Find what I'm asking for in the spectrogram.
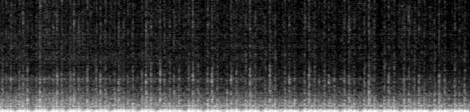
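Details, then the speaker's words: Bike in neutral, first start via push button: loud, deep, regular loping idle from open pipes without skips; sounds healthy. "Oh, that thing sounds beautiful."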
